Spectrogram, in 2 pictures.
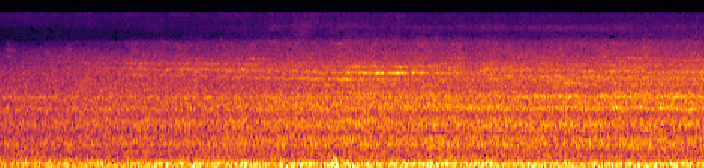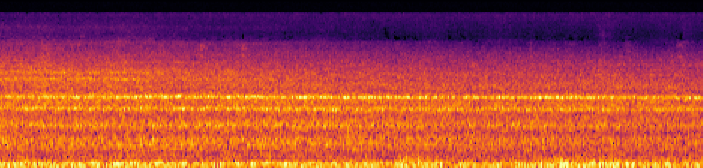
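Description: NS ICMm "Koploper" electric multiple unit, three sets coupled, running past: a steady rumble with high whining tones that grow stronger through the middle of the pass. A single short knock about four and a half seconds in.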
